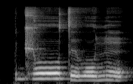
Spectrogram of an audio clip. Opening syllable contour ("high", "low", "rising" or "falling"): high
